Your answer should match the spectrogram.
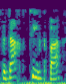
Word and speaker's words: Petach Tikva: And the double infection was first identified in a woman this week at Rabin Medical Center in Ikilov in Petach Tikva. Sorry. Hope I'm pronouncing it right. My father would be mad if I mispronounce it, but it's Petach Tikva.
